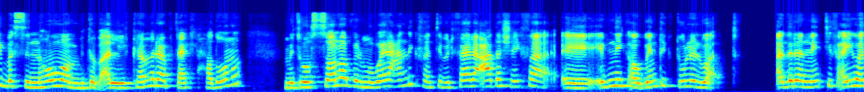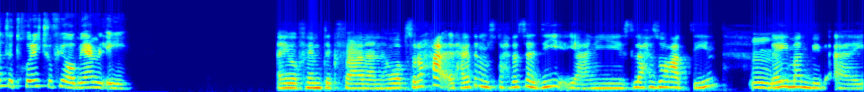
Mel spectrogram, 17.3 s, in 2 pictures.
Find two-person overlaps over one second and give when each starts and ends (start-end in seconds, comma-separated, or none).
none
